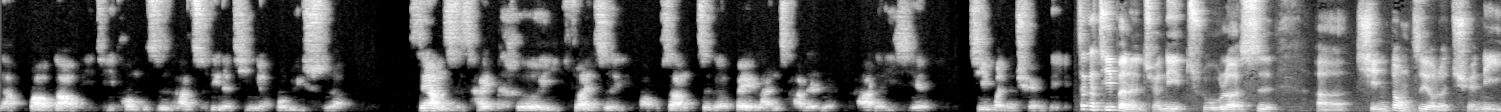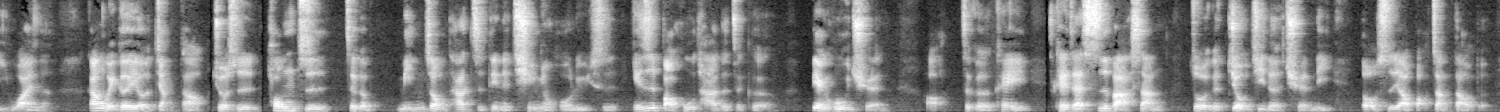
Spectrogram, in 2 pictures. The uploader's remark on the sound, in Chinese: 本集錄音出了一點狀況，還請多多包涵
